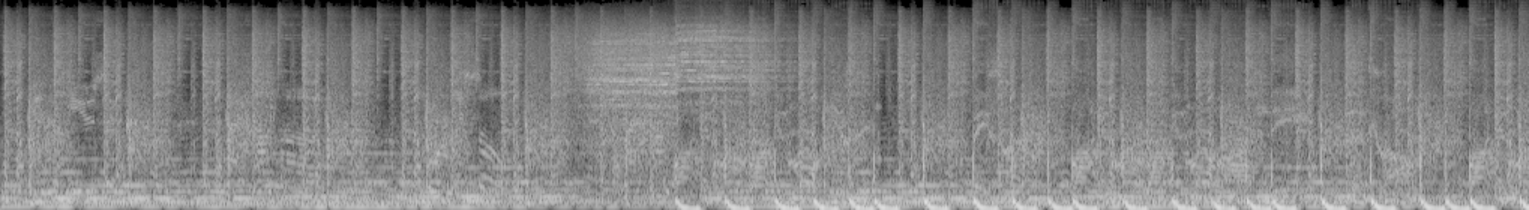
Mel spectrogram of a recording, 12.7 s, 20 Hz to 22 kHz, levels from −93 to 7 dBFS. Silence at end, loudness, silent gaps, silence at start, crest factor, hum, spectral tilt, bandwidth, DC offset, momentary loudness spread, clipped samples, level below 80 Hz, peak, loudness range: 0 s; -14 LUFS; none; 0 s; 12 dB; none; -4 dB/octave; over 20 kHz; under 0.1%; 5 LU; under 0.1%; -20 dBFS; -2 dBFS; 3 LU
